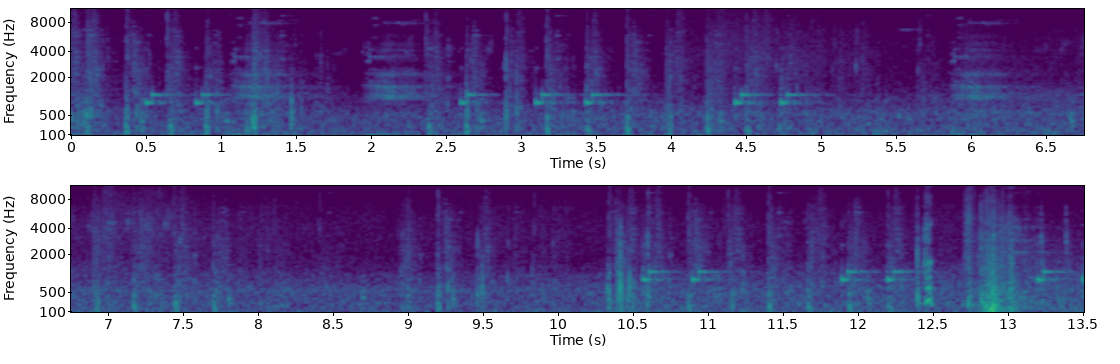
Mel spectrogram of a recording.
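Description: Quick footsteps patter over grass and rock.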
